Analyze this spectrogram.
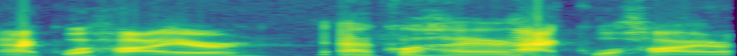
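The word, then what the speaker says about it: acqui-hire: right Aqua hire aquire Aqua hire I got to pronounce it correct like Aquaman aqua Aqua Velva and um so I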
